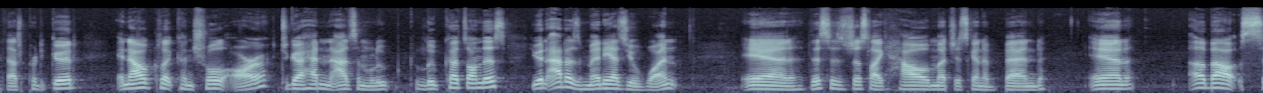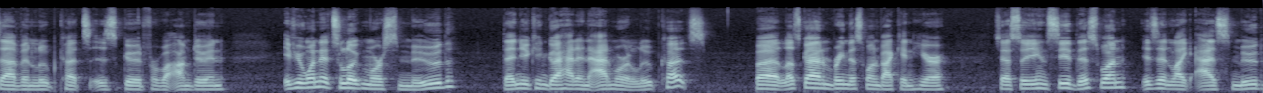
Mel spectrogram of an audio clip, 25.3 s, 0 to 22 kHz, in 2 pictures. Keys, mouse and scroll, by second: 0.0 middle click, 0.9-2.3 scroll up 1, 2.3 ctrl+r, 13.3-18.1 middle drag, 18.1-19.1 scroll down 5, 20.7 click, 21.3-22.5 middle drag, 22.5-22.9 scroll up 1, 22.9-24.3 middle drag, 24.3 scroll down 1, 24.6 middle click, 25.1-25.2 scroll down 1.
